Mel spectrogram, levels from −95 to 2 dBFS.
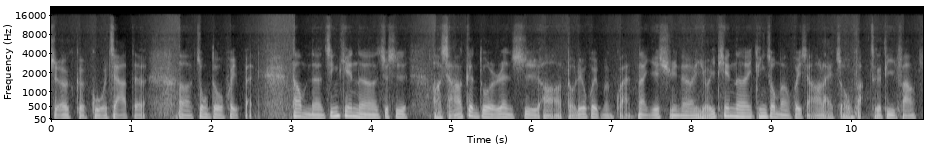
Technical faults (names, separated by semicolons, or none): gain pumping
